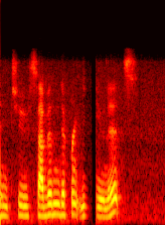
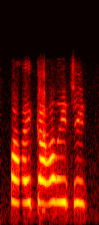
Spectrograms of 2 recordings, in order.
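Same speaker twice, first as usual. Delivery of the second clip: mock very loud, very high playground-style yell; 13 semitones higher, 4 dB quieter than usual. Recounting yelling a phrase at kids from the play structure, imitating a loud yell. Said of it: "really loud".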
